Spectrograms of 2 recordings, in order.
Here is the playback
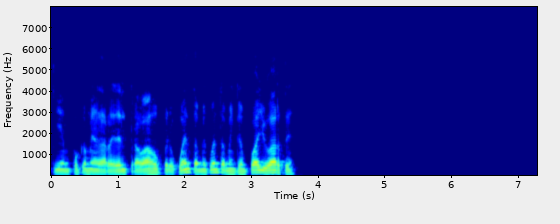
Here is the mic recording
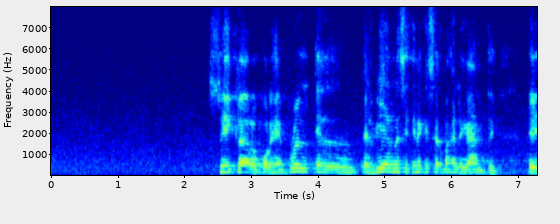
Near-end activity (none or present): present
